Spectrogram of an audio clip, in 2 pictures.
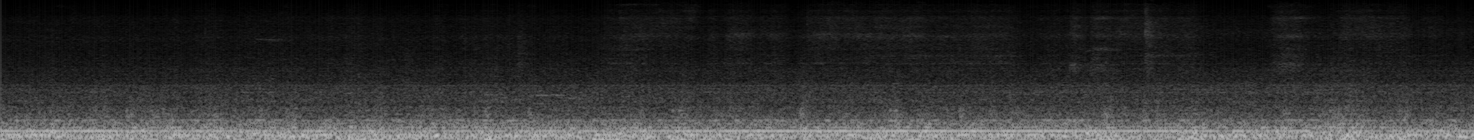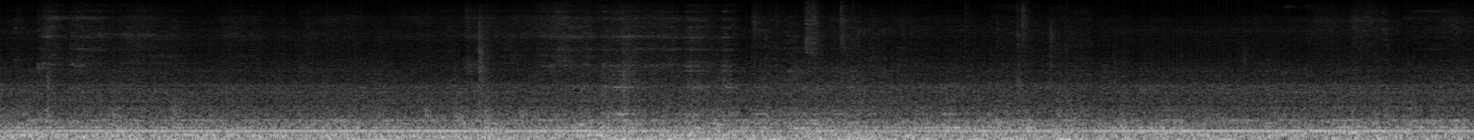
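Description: Argo Bromo Anggrek passenger train running at speed, heard from inside the coach: a steady rumble with a constant low hum and scattered faint clicks from the wheels and rails.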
